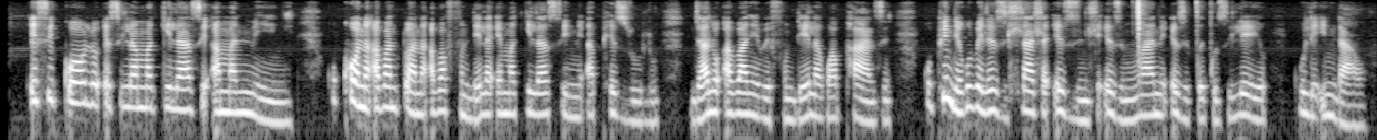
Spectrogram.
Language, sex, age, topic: North Ndebele, female, 50+, education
